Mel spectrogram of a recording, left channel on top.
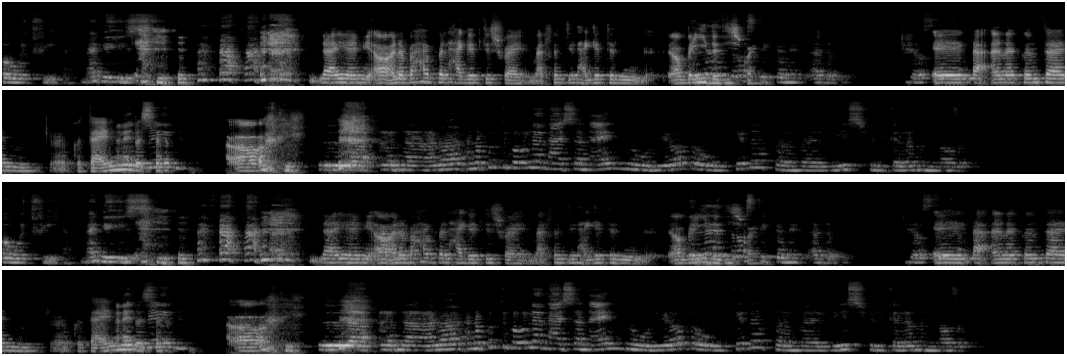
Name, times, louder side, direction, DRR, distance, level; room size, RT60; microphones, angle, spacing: voice 1, 0.0-1.5 1.9-2.8 3.8-3.9 6.9-7.5 7.7-8.3 9.0-9.2 11.8-12.4 13.8-20.2, right 3 dB, 55° right, 1.5 m, -33 dB
voice 2, 1.3-1.9 2.6-7.7 9.3-12.3 12.9-13.6 14.0-14.3, left 4 dB, 80° left, 0.5 m, -29 dB
3.8 x 2.4 x 2.5 m
head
